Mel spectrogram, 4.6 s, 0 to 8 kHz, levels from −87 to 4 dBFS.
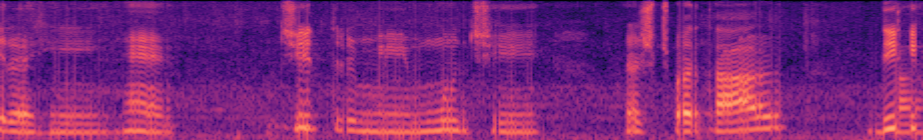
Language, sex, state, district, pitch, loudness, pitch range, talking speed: Hindi, female, Madhya Pradesh, Katni, 190 Hz, -20 LUFS, 185-215 Hz, 90 wpm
